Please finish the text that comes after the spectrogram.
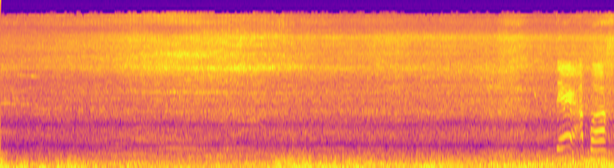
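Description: Traffic on the First Mactan Bridge in Cebu, Philippines, vehicles climbing the span in a loud continuous low rumble with wind buffeting, heard close up from the walkway, with a brief voice near the end.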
